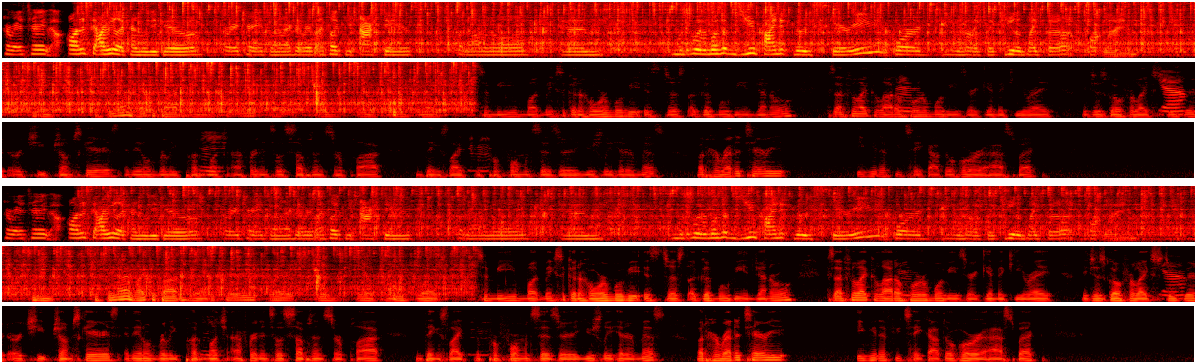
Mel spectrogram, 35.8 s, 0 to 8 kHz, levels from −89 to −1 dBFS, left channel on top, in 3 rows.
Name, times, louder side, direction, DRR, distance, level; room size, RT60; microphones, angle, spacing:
voice 1, 0.0-4.1 4.6-5.3 5.6-6.1 6.7-11.4 20.9-21.0 23.5-23.8 25.8-26.0, left 5 dB, 40° left, 0.4 m, -37 dB
Boiling, 0.7-16.7, left 6 dB, 70° left, 0.7 m, -40 dB
voice 2, 11.7-12.5 13.0-16.3 16.7-19.8 20.2-22.4 22.7-27.6 28.0-30.5 30.8-31.7 32.4-34.2, right 5 dB, 80° right, 0.4 m, -47 dB
2.9 x 2.0 x 2.3 m
head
